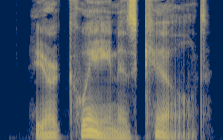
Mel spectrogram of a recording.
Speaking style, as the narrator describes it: remarked Chekalinsky quietly

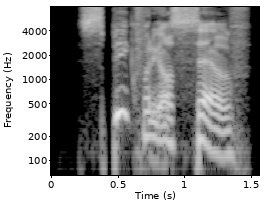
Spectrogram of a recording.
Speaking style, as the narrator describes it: snapped through her sobs

